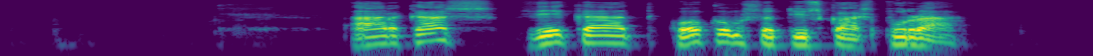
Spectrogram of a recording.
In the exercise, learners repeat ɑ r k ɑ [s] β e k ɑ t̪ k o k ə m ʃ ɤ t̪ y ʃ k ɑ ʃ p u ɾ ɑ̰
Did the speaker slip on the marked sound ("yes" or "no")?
yes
